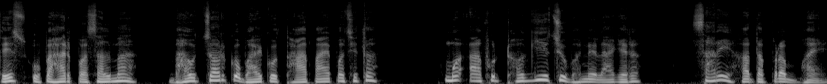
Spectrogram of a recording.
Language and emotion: Nepali, sad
